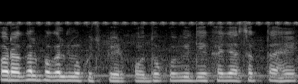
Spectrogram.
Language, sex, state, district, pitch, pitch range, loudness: Hindi, male, Chhattisgarh, Raigarh, 175 Hz, 165-185 Hz, -19 LUFS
